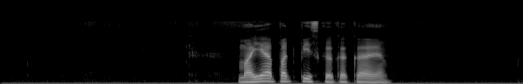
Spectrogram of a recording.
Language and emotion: Russian, neutral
